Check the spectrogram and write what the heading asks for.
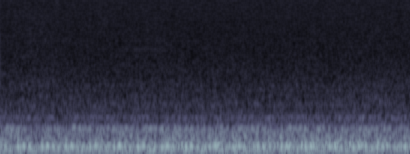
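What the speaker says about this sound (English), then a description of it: "I think there's a little stutter sound because the audio file is bad." Car engine in the night-driving game Night Drive, a steady low rumble held close and even throughout, with no voices.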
